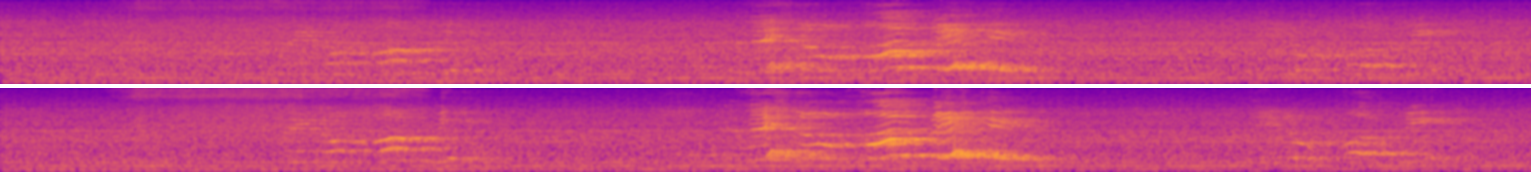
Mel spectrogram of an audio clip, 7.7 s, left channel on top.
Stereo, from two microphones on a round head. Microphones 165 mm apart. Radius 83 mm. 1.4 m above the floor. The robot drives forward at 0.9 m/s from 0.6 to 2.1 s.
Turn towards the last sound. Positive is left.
turn(degrees=-40)  # may be behind; listen again after turning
